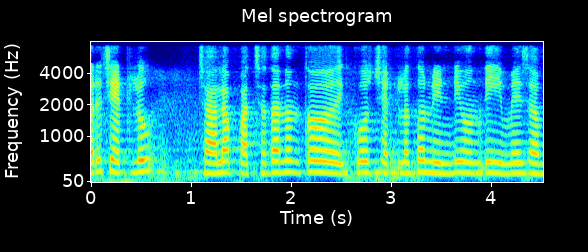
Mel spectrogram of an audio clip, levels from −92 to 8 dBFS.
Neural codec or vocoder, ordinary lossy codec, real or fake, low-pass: codec, 24 kHz, 0.9 kbps, DualCodec; none; fake; 7.2 kHz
